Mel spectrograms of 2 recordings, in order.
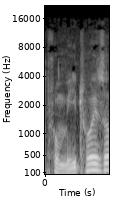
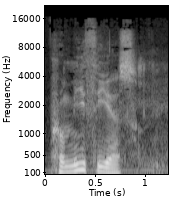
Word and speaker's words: Prometheus: Es sei denn, ihr wollt den deutschen Titel nennen, aber da wir hier englische Filme besprechen, der heißt ja nicht Prometheus auf Englisch, sondern Prometheus. So wird das ausgesprochen.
